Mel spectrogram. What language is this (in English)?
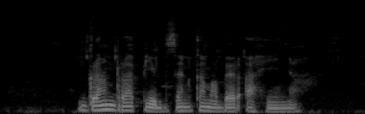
Luo (Kenya and Tanzania)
